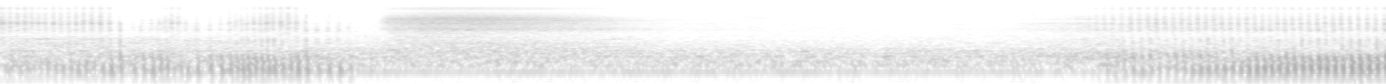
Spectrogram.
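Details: Snoring during sleep: rough, rattling breaths in and out with a snorting quality, and no clear musical wheeze.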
